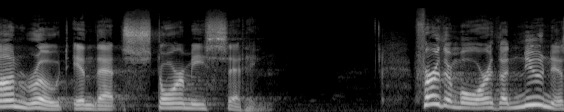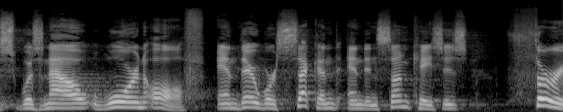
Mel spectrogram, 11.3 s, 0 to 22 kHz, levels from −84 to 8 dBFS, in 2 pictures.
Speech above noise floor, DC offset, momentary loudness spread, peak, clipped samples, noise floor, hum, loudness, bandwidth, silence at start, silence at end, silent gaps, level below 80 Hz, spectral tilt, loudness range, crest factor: 48 dB; under 0.1%; 9 LU; -4 dBFS; under 0.1%; -69 dBFS; none; -21 LUFS; 15.5 kHz; 0 s; 0 s; none; -60 dBFS; -4 dB/octave; 5 LU; 18 dB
